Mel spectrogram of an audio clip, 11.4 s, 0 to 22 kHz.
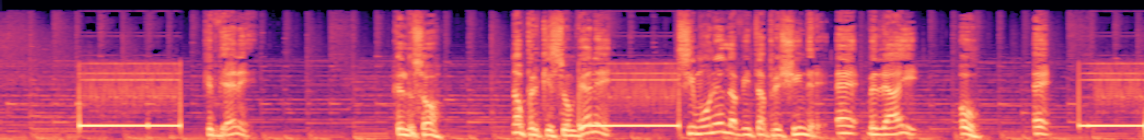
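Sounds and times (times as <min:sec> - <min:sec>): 
steady mid-pitched telephone ring tone on a call line: 0:00.8 - 0:01.8, 0:05.8 - 0:07.0, 0:10.8 - 0:11.4
speech: 0:02.1 - 0:02.6, 0:04.0 - 0:04.5, 0:05.2 - 0:11.0.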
